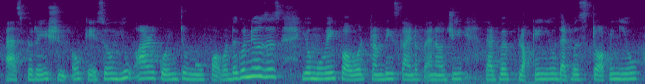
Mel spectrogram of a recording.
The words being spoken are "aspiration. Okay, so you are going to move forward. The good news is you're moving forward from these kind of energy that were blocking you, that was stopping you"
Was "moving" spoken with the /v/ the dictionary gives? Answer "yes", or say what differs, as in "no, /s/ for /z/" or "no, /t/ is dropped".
yes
